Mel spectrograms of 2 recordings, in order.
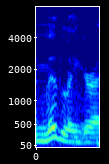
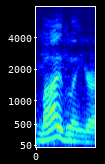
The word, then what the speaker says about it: Meidlinger: Americans look like they're going to make a pitching change, and that's going to be Maggie Midlinger, I think, coming. Meidlinger, I believe it's pronounced.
